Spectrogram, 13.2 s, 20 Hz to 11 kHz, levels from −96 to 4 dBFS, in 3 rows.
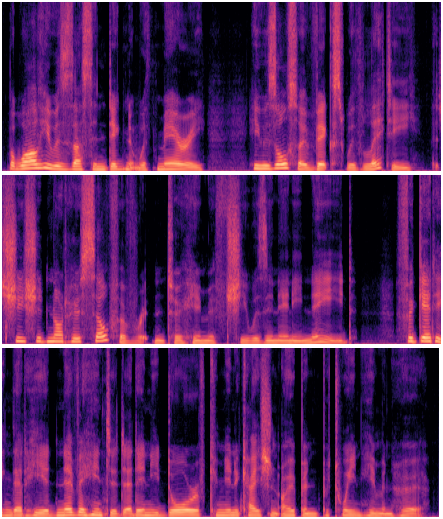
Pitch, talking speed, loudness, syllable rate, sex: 170 Hz, 205 wpm, -20 LUFS, 5.4 syllables/s, female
